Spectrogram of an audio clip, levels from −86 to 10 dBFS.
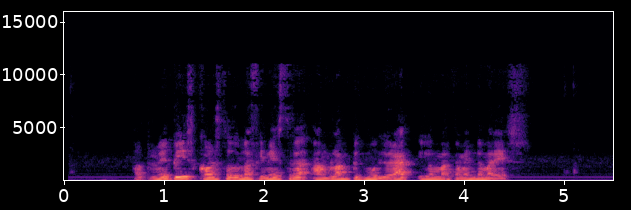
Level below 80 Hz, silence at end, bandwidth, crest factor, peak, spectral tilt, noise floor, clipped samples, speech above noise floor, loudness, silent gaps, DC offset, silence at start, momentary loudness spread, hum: -52 dBFS; 1.05 s; 11 kHz; 18 dB; -6 dBFS; -8.5 dB/octave; -59 dBFS; under 0.1%; 36 dB; -23 LUFS; none; under 0.1%; 0.7 s; 8 LU; none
